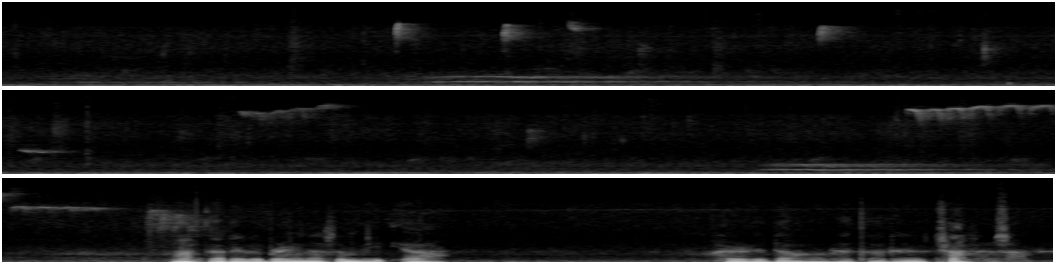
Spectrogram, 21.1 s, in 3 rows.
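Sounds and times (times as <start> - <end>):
faint bird chirps: 2.6 - 5.8, 6.5 - 16.3.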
